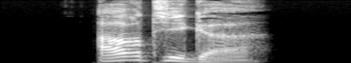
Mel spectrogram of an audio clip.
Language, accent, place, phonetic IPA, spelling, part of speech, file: German, Germany, Berlin, [ˈaːɐ̯tɪɡɐ], artiger, adjective, De-artiger.ogg
- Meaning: 1. comparative degree of artig 2. inflection of artig: strong/mixed nominative masculine singular 3. inflection of artig: strong genitive/dative feminine singular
